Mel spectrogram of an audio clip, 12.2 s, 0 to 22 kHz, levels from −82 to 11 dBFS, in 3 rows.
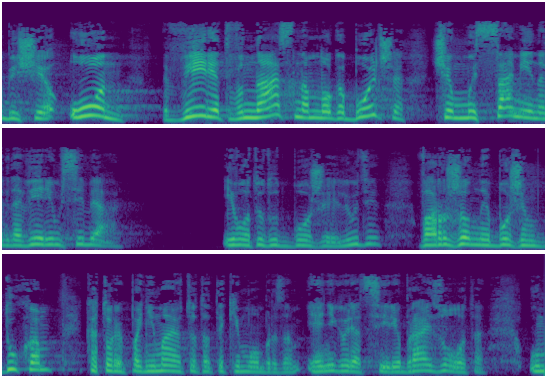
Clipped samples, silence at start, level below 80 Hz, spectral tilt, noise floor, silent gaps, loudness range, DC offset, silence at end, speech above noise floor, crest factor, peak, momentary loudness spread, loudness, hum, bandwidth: under 0.1%; 0 s; -66 dBFS; -4.5 dB/octave; -78 dBFS; none; 7 LU; under 0.1%; 0 s; 58 dB; 18 dB; -2 dBFS; 13 LU; -20 LUFS; none; 11.5 kHz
